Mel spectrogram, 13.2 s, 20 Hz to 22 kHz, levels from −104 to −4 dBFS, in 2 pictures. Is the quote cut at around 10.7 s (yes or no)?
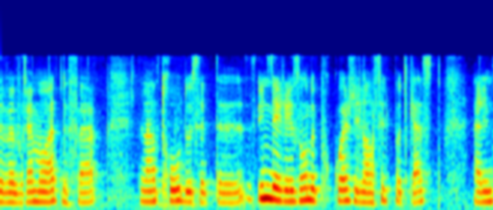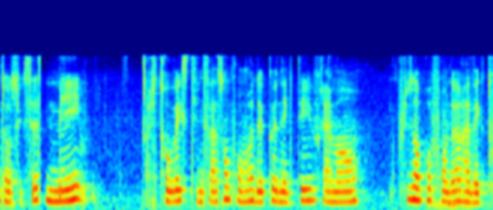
no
